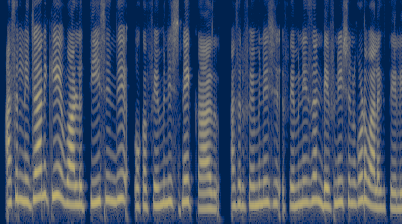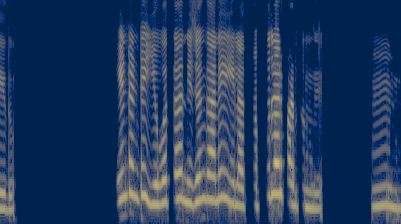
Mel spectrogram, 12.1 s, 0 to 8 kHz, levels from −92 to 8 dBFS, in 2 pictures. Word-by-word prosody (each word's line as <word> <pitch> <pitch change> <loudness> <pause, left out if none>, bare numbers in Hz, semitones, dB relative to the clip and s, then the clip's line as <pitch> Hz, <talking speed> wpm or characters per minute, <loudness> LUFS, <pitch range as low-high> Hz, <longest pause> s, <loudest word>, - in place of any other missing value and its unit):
అసలు 335 +3 -1
నిజానికి 365 +5 +4 0.2
వాళ్ళు 260 -1 +5
తీసింది 310 +2 +1 0.3
ఒక 240 - -9
ఫెమినిస్ట్‌నే 285 +4 0 0.2
కాదు. 210 0 +1 0.3
అసలు 255 -1 -4
ఫెమినిష్ 275 +3 -1 0.2
ఫెమినిజం 290 +6 -1
డెఫినిషన్ 280 +3 -1
కూడా 325 +1 +2
వాళ్ళకి 225 -2 0
తెలీదు. 205 -2 -3 1.6
ఏంటంటే 380 +1 +1 0.2
యువత 285 +4 0 0.2
నిజంగానే 325 +4 +2 0.2
ఇలా 250 -2 +1 0.2
తప్పుదారి 395 - +3
పడుతుంది. 230 -6 -3 0.8
హ్మ్. 245 +1 -3
280 Hz, 105 wpm, -22 LUFS, 245-320 Hz, 1.6 s, వాళ్ళు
